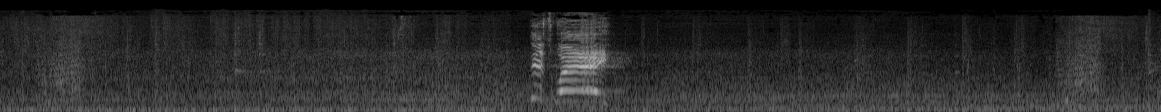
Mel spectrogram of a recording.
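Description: An energy weapon fires with a steady low rumbling roar.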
